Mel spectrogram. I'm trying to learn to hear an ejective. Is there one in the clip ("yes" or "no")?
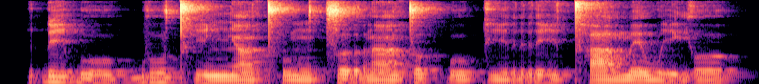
no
